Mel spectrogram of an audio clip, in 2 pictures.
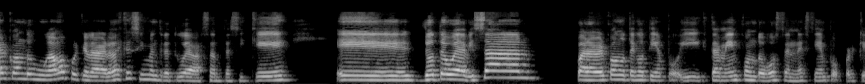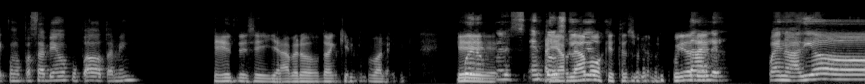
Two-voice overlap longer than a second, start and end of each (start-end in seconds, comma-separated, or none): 13.2-14.8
